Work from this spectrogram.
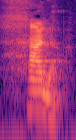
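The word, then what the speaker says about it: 하나: One is Hana, and it's pronounced like this, Hana.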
